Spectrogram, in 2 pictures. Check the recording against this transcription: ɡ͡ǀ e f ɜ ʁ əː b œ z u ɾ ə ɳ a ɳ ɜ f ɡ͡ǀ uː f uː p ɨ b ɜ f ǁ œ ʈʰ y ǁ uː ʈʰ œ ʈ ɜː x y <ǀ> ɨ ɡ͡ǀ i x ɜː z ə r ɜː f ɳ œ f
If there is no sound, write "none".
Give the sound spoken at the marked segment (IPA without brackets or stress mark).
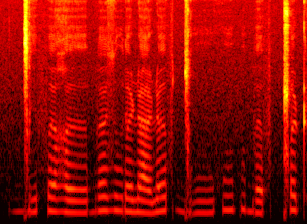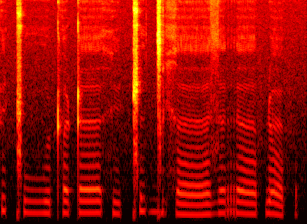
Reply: ǁ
